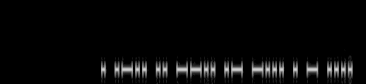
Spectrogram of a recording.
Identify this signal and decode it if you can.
Morse code, heard as a keyed tone, about 36 wpm, 700 Hz. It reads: ELIZABETH
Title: USA Common Names - 35wpm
